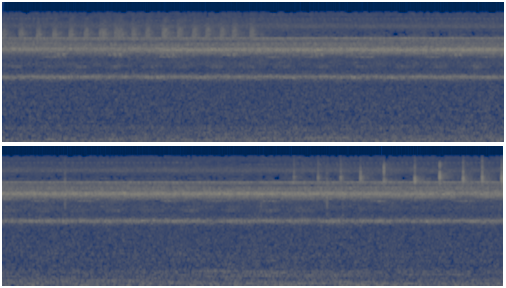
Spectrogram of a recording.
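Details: Summer night chorus of cicadas in Omaha, loud and relaxing: an unbroken high, layered droning hum holding several steady pitches, with quick ticking pulses at the very top early and late, over a soft low background rumble.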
